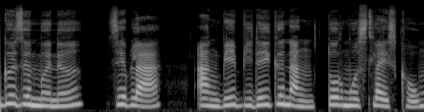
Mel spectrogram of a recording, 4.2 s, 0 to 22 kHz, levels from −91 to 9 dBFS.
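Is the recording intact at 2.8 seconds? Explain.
Yes, at 2.8 seconds the speech plays through intact, with no dropout, click or other audible disturbance at that moment.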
